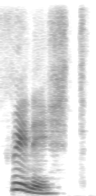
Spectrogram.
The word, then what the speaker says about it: finished: Finished. Remember, the ending sound is a letter T.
